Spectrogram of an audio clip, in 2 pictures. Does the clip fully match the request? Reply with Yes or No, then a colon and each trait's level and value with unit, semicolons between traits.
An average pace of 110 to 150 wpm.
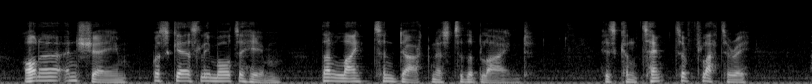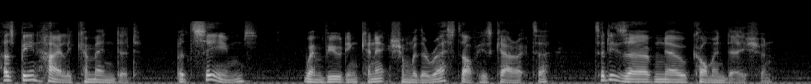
Yes: average, 145 wpm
